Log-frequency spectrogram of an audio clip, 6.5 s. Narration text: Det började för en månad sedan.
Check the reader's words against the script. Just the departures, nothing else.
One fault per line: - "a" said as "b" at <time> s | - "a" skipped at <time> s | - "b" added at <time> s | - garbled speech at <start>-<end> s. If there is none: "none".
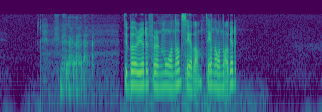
- garbled speech at 4.1-4.7 s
